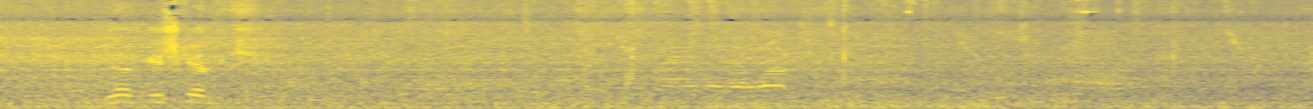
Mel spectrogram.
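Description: A bus engine rumbles nearby.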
